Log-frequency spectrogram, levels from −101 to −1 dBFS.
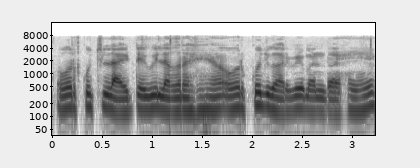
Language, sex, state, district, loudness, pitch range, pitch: Hindi, male, Bihar, Jahanabad, -26 LUFS, 140-155 Hz, 150 Hz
